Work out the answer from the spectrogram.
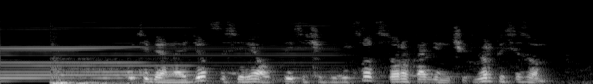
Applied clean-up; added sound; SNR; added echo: classical method log-MMSE.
